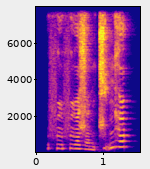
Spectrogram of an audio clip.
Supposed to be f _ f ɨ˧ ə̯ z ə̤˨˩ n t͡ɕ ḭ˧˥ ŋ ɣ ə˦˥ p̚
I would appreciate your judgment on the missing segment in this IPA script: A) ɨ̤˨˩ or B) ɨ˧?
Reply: B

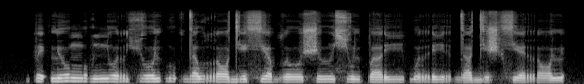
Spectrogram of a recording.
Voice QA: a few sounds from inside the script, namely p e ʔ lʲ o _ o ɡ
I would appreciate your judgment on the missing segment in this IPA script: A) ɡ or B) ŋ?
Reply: B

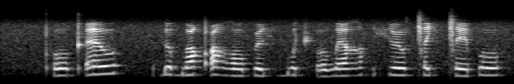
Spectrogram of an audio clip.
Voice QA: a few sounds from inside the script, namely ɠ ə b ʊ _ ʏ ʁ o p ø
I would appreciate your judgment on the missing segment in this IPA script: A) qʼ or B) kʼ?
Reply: A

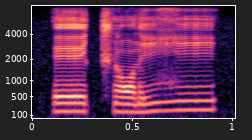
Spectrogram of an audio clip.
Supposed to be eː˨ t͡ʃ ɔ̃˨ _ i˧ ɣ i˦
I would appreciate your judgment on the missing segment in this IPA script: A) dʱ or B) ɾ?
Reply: B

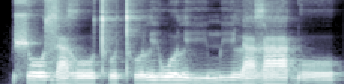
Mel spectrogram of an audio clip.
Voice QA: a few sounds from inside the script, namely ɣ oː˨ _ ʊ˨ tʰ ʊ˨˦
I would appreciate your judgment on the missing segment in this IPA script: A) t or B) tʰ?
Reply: B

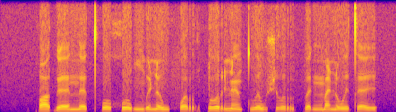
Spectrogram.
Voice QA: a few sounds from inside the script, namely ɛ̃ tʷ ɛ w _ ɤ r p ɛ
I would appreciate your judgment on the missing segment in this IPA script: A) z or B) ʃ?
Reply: B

